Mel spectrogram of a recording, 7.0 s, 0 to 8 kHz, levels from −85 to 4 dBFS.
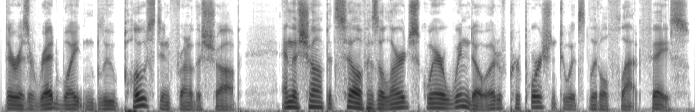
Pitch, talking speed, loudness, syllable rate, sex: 100 Hz, 260 wpm, -19 LUFS, 6.1 syllables/s, male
